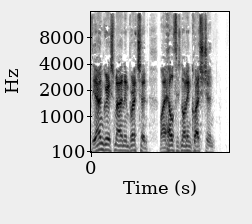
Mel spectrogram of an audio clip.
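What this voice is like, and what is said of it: Imitates another person's voice. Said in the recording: “You sounded just like him. ... a good impression ... fantastic”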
